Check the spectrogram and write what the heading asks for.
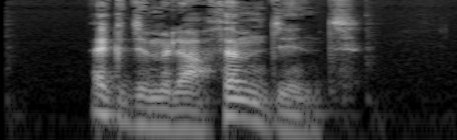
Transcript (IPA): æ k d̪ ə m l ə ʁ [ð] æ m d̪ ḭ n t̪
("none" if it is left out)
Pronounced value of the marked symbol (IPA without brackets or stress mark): θ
